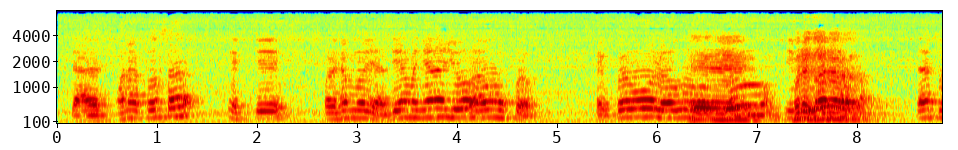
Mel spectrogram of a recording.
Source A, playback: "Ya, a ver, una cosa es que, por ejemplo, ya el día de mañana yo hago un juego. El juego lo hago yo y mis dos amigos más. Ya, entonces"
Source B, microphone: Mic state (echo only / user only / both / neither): both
